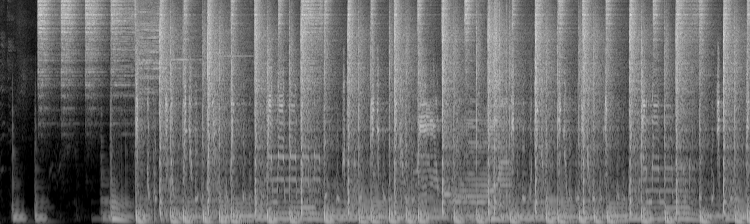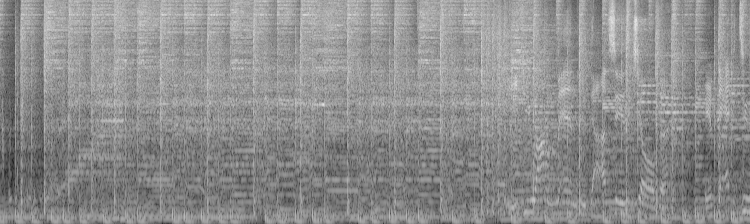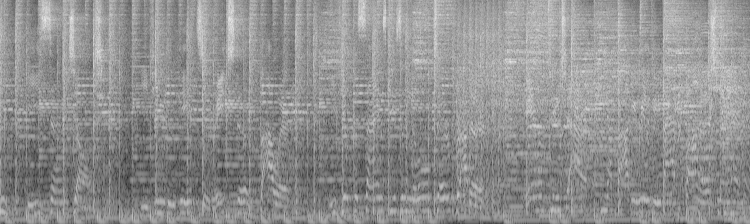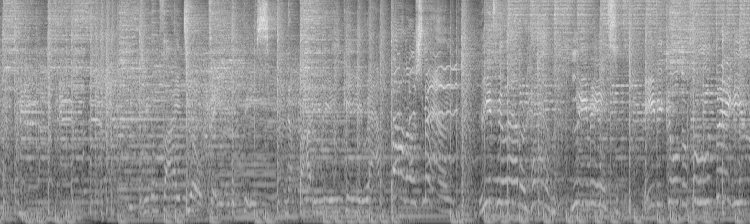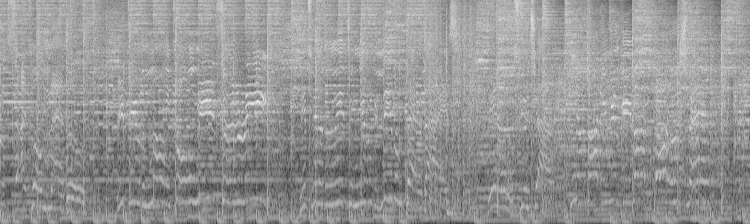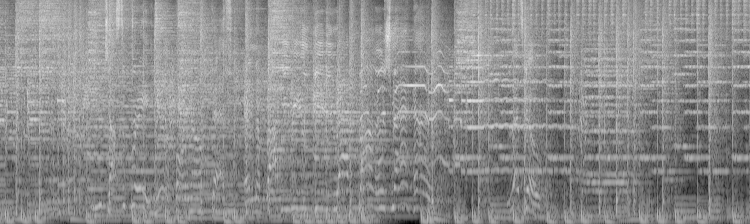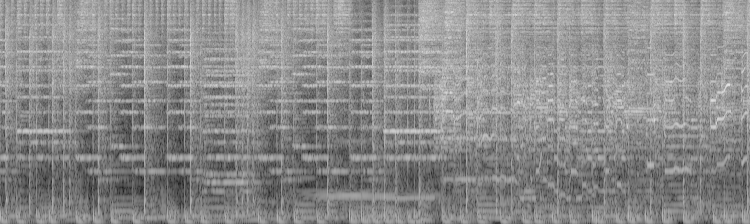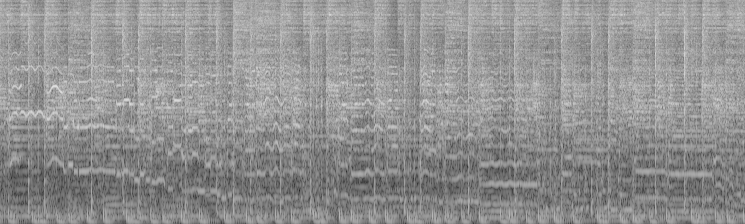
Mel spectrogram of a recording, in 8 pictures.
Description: Voce e flauto
Chitarra Solista e voce
Chitarra Ritmica
Tastiere e voce
Basso e voce
Batteria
